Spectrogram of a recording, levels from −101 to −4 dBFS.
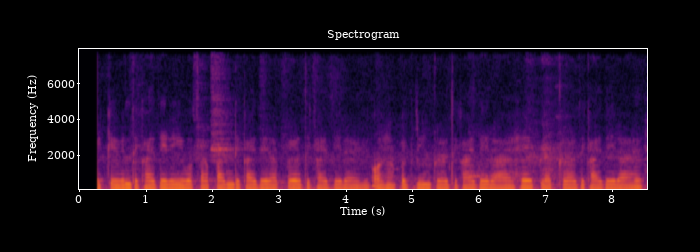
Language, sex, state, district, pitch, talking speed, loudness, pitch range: Hindi, female, Bihar, Madhepura, 180 Hz, 220 wpm, -41 LUFS, 180-185 Hz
